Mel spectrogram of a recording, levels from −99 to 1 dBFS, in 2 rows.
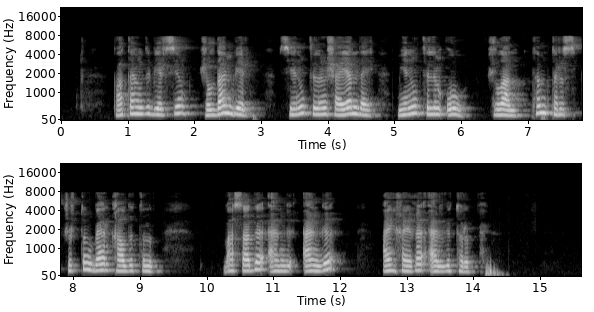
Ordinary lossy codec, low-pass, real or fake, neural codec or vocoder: none; none; real; none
